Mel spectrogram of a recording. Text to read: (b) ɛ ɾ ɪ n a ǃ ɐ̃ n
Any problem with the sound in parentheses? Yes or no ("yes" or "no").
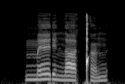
yes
